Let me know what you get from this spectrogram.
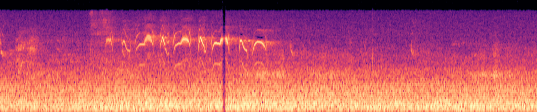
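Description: A small bird calls a rapid string of about a dozen high, arched chirps, from about a second and a half in until about four seconds in, over steady low outdoor background noise.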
